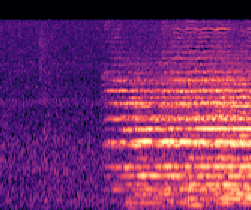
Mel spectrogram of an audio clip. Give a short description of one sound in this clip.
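An orchestra begins playing strings and winds.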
